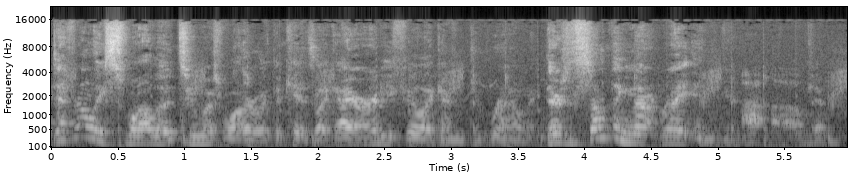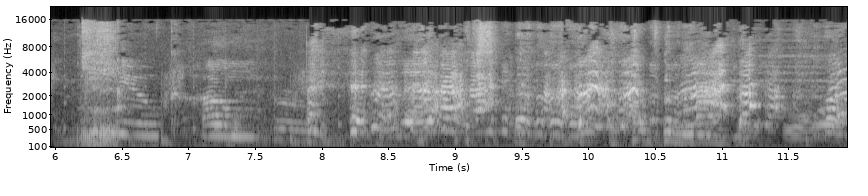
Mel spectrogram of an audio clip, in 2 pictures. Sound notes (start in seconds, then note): 6.1 Belch; 7.5 laughing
